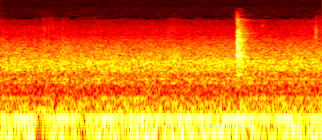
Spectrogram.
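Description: Quiet, steady low background hum, with one faint, short scrape near the end: a coin scratching the latex off a scratch-off lottery ticket.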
